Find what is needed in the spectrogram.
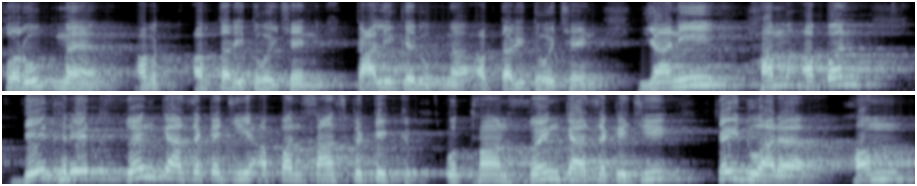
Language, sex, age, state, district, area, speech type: Maithili, male, 45-60, Bihar, Supaul, urban, spontaneous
